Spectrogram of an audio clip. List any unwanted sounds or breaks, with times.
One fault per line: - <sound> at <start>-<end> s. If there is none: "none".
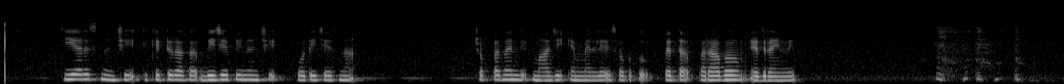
- cough at 9.3-10.4 s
